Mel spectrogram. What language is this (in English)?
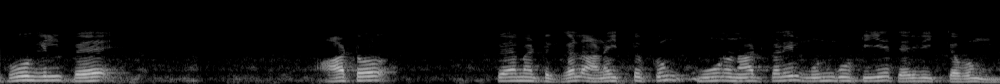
Tamil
